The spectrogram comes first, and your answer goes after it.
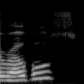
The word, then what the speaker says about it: Robles: I think that's, Miss Robles. Great day, Queens and Kings. It's Robles. No worries. It's always pronounced Robles or anything other than what it is.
